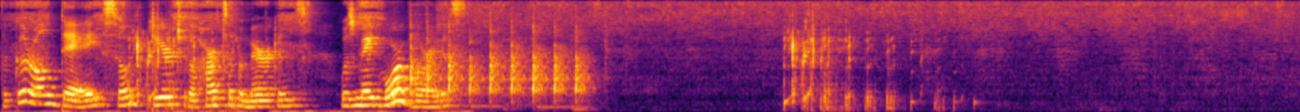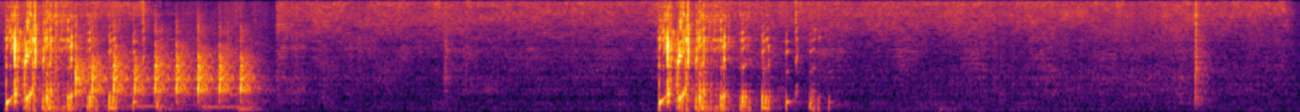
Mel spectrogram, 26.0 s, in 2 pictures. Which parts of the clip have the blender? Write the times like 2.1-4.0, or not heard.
not heard.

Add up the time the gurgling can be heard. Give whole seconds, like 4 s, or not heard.
7 s.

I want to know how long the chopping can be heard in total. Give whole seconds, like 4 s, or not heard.
4 s.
